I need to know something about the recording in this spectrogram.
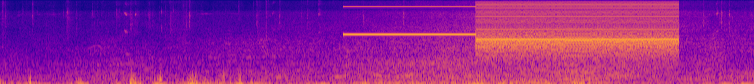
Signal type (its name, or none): Commodore tape loading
